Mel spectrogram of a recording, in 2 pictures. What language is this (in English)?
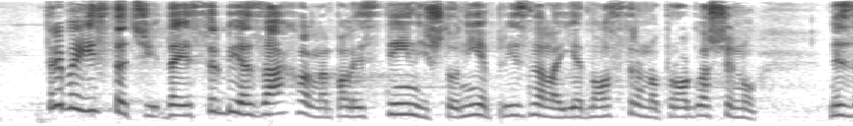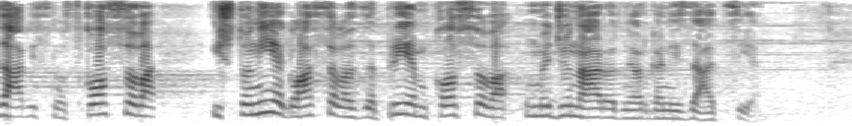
Serbian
